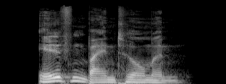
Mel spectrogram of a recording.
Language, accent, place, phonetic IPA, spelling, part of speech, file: German, Germany, Berlin, [ˈɛlfn̩baɪ̯nˌtʏʁmən], Elfenbeintürmen, noun, De-Elfenbeintürmen.ogg
- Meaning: dative plural of Elfenbeinturm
